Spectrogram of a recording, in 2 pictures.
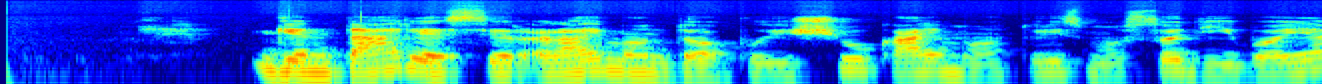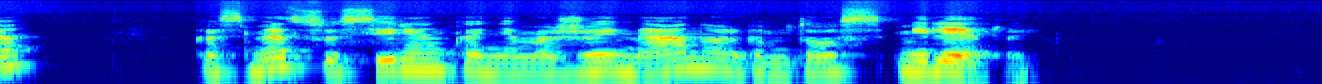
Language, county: Lithuanian, Utena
